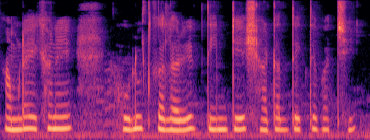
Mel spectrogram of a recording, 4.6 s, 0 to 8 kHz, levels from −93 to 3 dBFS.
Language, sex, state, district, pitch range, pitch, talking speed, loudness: Bengali, female, West Bengal, Cooch Behar, 230-250 Hz, 235 Hz, 115 wpm, -18 LUFS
